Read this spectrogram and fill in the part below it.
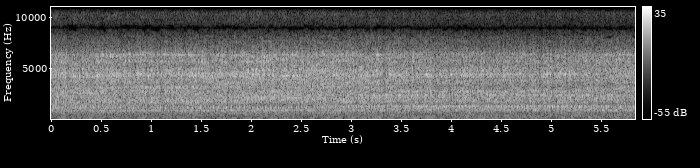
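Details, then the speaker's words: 1988 Saleen Foxbody Mustang V8, fresh motor with Trick Flow 170 heads, Kenne Bell supercharger, Megasquirt ECU: idle with an uneven loping beat; misfire, pyrometer showed cylinders 5 and 6 running cooler; plug wire suspected, later traced to the Megasquirt setup. "That cylinder is not firing very well."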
